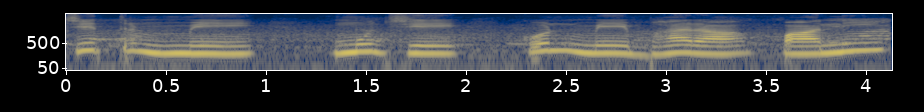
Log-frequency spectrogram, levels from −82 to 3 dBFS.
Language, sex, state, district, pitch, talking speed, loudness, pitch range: Hindi, female, Madhya Pradesh, Katni, 215 Hz, 100 wpm, -19 LUFS, 200-235 Hz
